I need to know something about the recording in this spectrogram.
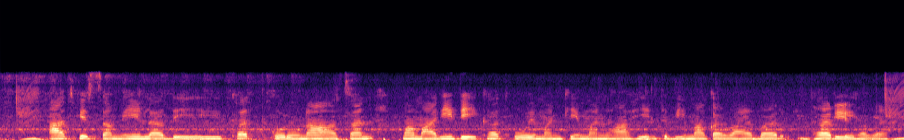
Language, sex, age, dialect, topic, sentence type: Chhattisgarhi, female, 18-24, Western/Budati/Khatahi, banking, statement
